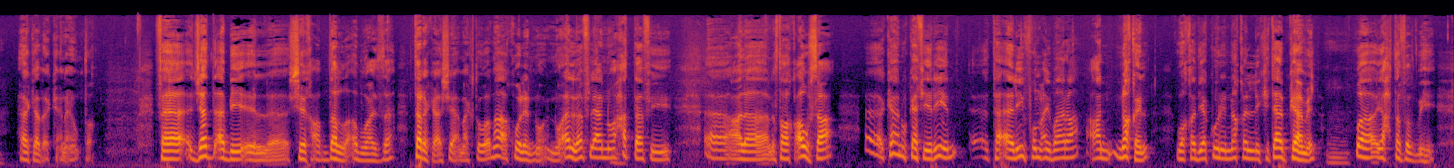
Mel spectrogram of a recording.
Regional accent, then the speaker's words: Palestine; طبعا كان في دكاكين، كان في الطريق الرئيسي هو الطريق المعبد الآتي من جنوب فلسطين ومتجه إلى الشمال، يمر بطرف القرية

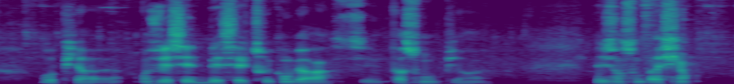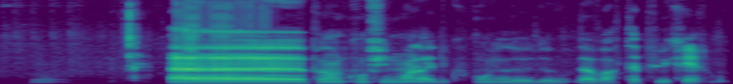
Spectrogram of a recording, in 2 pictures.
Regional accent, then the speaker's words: Île-de-France, France; vu que je suis de Seine-et-Marne aussi

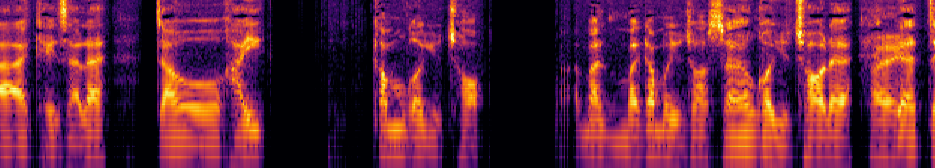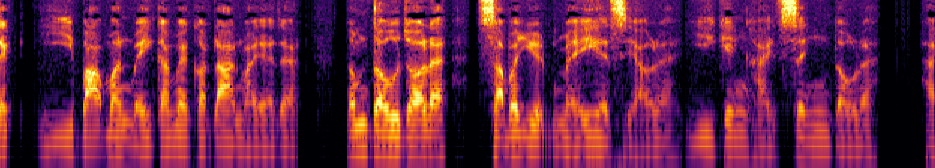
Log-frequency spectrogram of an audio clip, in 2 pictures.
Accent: China; 我们中国人民呢就对资本主义十分之仰慕的，天生呢我们的基因呢都是有资本主义，

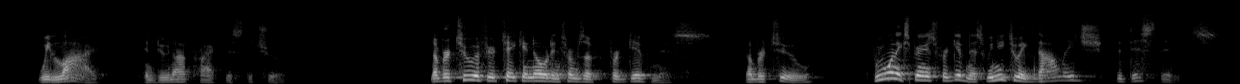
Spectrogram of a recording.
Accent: Florida, United States; now in Northeast, United States; You know, I grew up in South Florida. You may be saying, what in the world are you doing in the Northeast? I've been here for many years.

